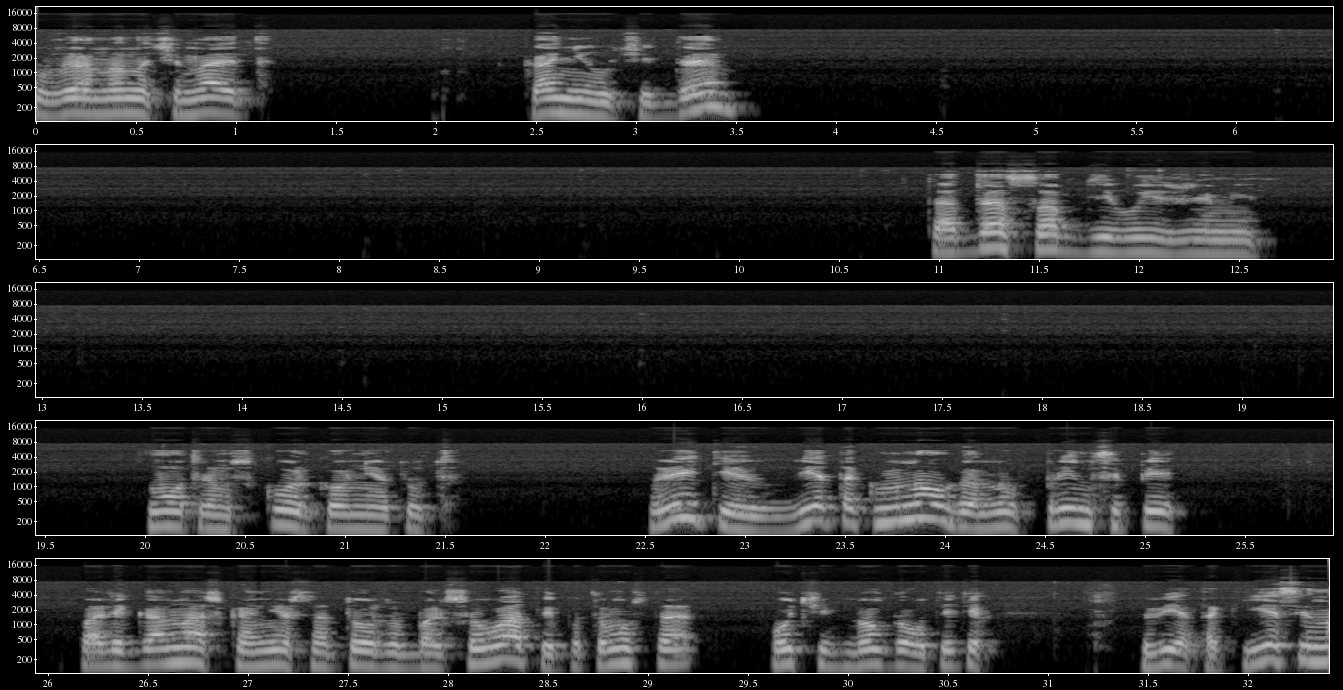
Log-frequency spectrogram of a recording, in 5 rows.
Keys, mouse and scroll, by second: 6.1 click, 8.2-9.5 drag, 10.6 click, 12.0 click, 13.1 click, 15.3 click, 15.9 click, 17.6 click, 28.9-31.5 middle drag.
